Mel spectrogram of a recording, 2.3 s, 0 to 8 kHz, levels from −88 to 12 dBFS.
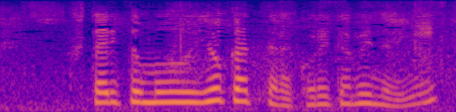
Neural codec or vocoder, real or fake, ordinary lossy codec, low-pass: none; real; none; none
